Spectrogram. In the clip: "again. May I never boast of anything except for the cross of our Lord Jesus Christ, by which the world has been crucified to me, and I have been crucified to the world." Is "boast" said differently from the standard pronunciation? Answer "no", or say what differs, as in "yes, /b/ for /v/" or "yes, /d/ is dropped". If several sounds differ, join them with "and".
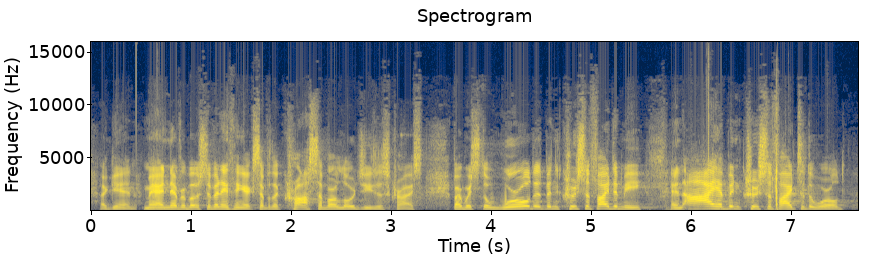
no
